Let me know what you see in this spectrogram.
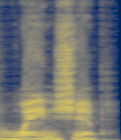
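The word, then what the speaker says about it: Wanship: Mispronounced. Yeah. Wshipip. Wship. Wayneship.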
